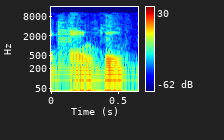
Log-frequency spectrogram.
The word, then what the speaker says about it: Anki: Now, a lot of Americans might say Anki. – Like it rhymes with Yankee. – Yeah, I guess so. It's like on key or like almost like you're saying donkey. – Yeah, it's spelled A-N-K-I.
